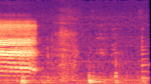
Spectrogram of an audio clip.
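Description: A recording of a sheep bleating, played from a phone: one bleat that ends about half a second in.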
